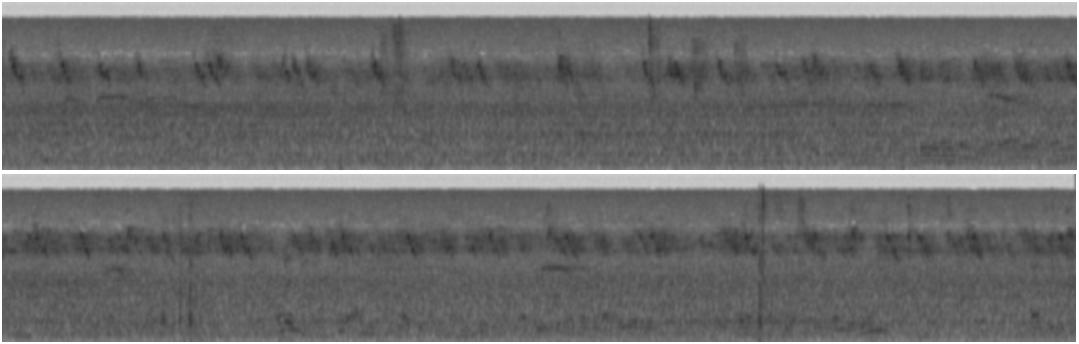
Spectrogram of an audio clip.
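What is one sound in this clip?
A city hums steadily in the distance.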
